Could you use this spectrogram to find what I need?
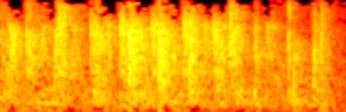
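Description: An audience claps for youth award winners at a ceremony, a dense, rapid patter of hand claps that stays fairly even and bright for a few seconds.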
